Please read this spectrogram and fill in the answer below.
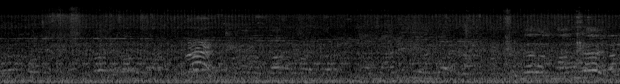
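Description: JCB backhoe loader's diesel engine running steadily under the scattered voices of men nearby, with one short raised call about two seconds in.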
